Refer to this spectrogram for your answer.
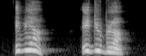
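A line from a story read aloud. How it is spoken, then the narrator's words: Exclaiming. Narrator (French): s'écria Gwip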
